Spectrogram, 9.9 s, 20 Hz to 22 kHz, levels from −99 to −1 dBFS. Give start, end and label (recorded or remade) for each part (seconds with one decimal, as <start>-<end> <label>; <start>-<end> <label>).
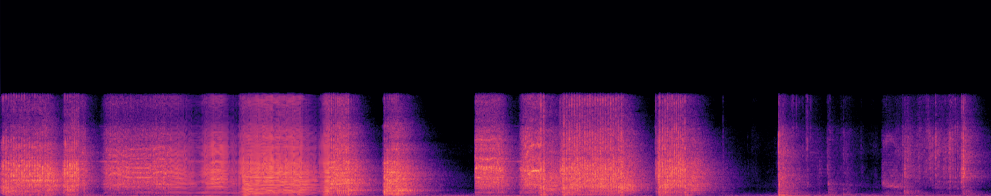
0.0-1.7 recorded; 1.7-3.3 remade; 3.3-9.9 recorded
